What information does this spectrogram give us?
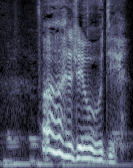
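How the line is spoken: Sigh. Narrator (Russian): вздохнул Клоподав

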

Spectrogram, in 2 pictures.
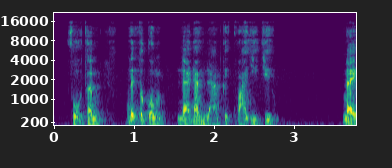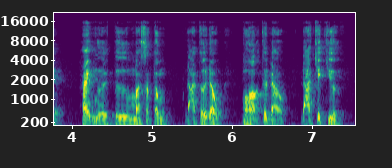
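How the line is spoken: Incredulous mutter. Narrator (Vietnamese): Tuyển Thế Vũ không thể tưởng tượng nổi, lẩm bẩm lên tiếng

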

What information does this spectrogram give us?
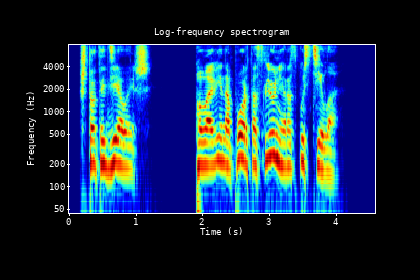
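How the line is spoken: Grumbled. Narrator (Russian): проворчал капитан

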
